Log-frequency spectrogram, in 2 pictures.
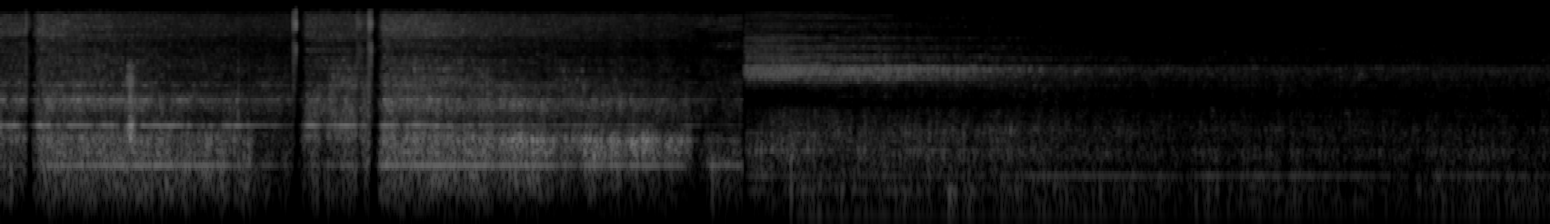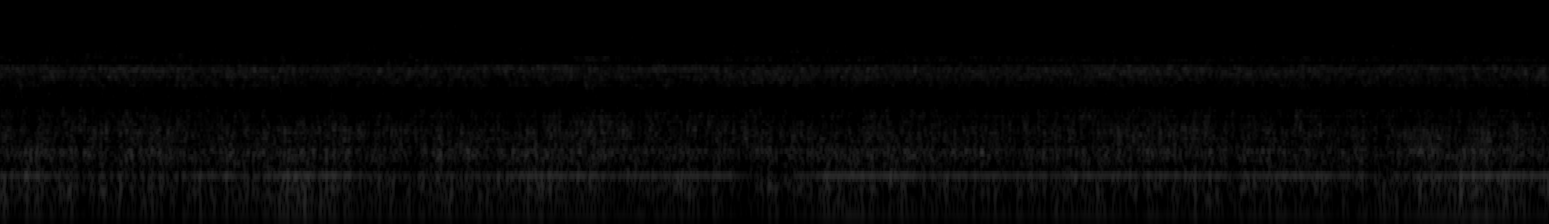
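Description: Small aircraft's engine and propeller drone heard from inside the cabin, steady with a few clicks. About seven seconds in it cuts off abruptly, leaving only a faint steady hiss and low hum.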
